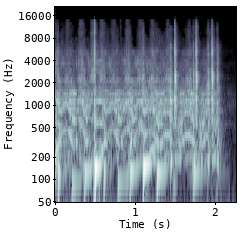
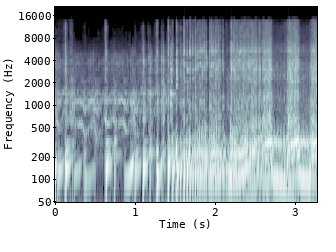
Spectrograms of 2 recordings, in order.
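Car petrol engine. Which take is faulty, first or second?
first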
